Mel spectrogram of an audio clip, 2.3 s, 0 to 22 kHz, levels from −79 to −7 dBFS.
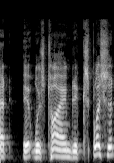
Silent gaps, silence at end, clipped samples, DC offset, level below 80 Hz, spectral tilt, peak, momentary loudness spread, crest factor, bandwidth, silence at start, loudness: none; 0 s; under 0.1%; under 0.1%; -66 dBFS; -5 dB/octave; -2 dBFS; 5 LU; 14 dB; 13.5 kHz; 0 s; -15 LUFS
